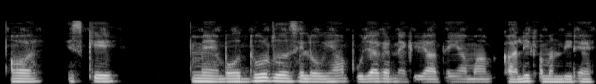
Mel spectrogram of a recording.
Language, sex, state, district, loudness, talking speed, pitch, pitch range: Hindi, male, Uttar Pradesh, Etah, -19 LUFS, 210 wpm, 135 Hz, 130-140 Hz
